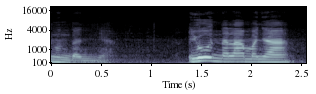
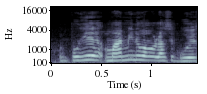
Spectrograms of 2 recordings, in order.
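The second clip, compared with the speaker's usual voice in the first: put-on higher, a bit louder, urgent little boy's voice; imitating the worried younger son; 7 semitones higher, 3 dB louder than usual. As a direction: play the small son reporting his brother is lost. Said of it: "Sabi, ah". (mas mataas na boses ng batang nag-aalala)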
